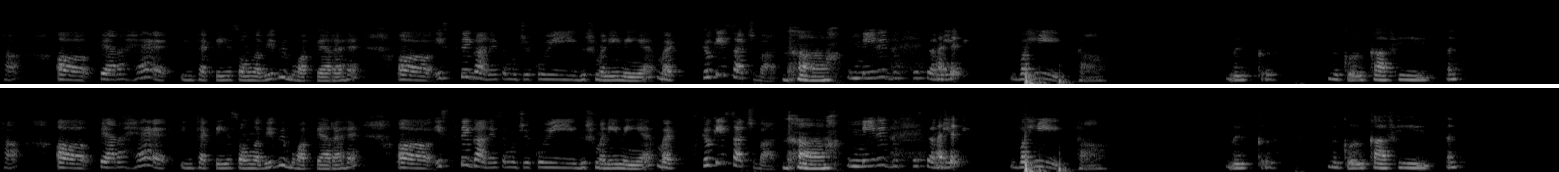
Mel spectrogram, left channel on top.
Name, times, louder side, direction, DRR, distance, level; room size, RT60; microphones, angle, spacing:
voice 1, 0.0-6.8 7.0-8.0 8.5-9.6 10.1-11.1, right 2 dB, 30° right, 0 dB, 0.5 m, -42 dB
sound 1, 7.4-7.8 10.2-10.8 12.7-13.0, right 4 dB, 85° right, 0.5 m, -39 dB
voice 2, 7.8-8.4 9.4-9.5 12.3-12.7 13.3-14.6, right 3 dB, 50° right, 3 dB, 1.3 m, -38 dB
4.5 x 3.2 x 2.6 m, 0.26 s
head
